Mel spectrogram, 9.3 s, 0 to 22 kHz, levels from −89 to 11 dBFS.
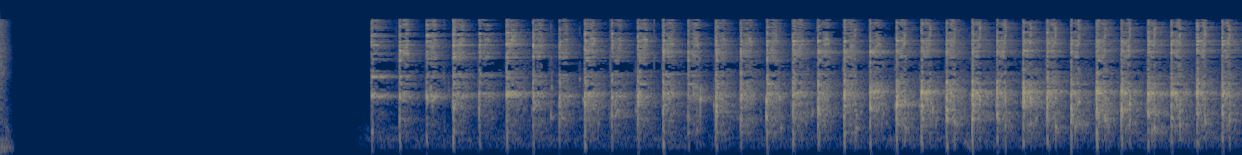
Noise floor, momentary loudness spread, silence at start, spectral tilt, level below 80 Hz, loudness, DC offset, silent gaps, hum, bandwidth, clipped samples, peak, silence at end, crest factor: under -90 dBFS; 4 LU; 0 s; 3 dB/octave; -84 dBFS; -23 LUFS; under 0.1%; none; none; 14 kHz; under 0.1%; -4 dBFS; 0 s; 24 dB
